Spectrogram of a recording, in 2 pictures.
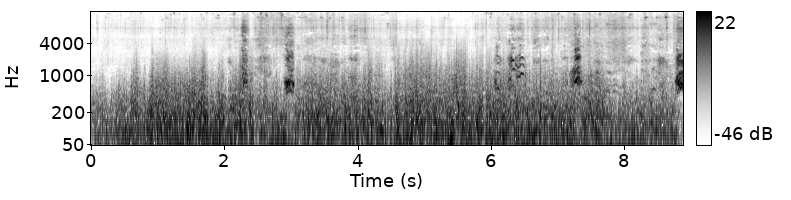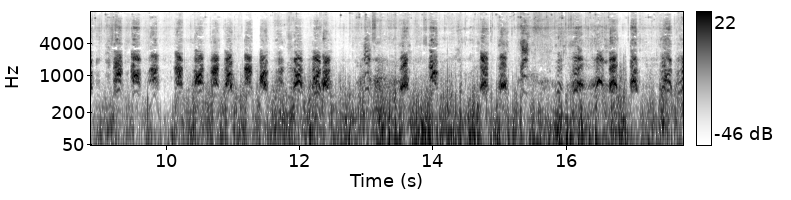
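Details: Schnauzer barking amid a busy, noisy scene; after a rumbling start, sharp barks come in quick repeated bursts from the midpoint onward, several per second, over steady low background noise.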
